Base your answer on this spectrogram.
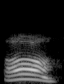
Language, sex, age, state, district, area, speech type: Assamese, male, 60+, Assam, Dhemaji, rural, conversation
